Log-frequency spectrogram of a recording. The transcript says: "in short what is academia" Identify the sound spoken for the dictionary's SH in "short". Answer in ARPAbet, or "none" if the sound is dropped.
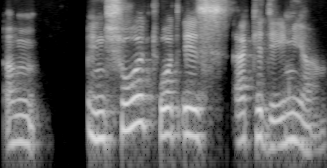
SH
